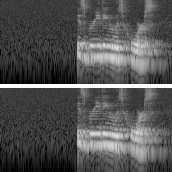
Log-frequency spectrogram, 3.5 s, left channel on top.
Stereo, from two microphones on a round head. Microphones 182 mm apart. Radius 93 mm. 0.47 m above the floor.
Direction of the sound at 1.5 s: 5° right (ahead or behind).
